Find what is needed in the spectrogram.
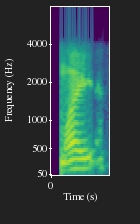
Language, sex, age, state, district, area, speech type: Assamese, male, 18-30, Assam, Darrang, rural, conversation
